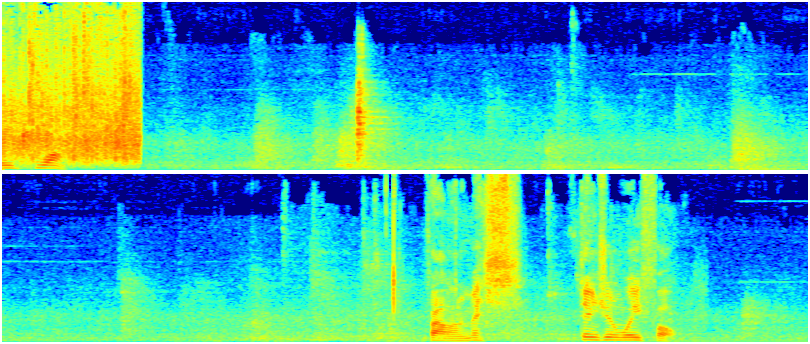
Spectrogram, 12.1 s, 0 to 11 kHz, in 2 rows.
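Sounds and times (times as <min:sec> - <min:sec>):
audience applauding: 0:00.0 - 0:01.1.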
